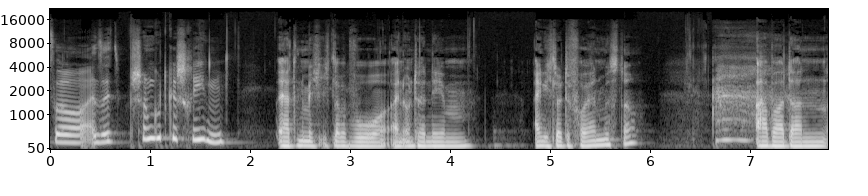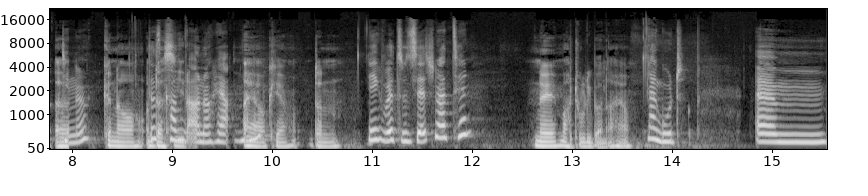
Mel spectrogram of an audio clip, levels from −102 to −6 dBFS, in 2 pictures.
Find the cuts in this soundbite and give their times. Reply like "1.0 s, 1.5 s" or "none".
3.0 s, 8.0 s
